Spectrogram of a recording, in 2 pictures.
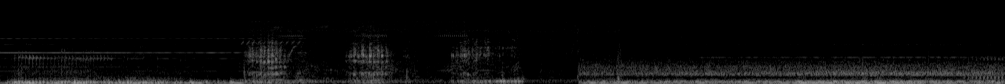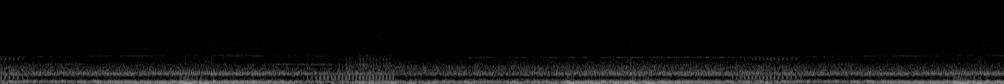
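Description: A deep, steady low rumble, like a soundtrack drone or a low animal roar, with a soft swell every three to four seconds. It follows a few seconds of uneven sound that break off briefly.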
